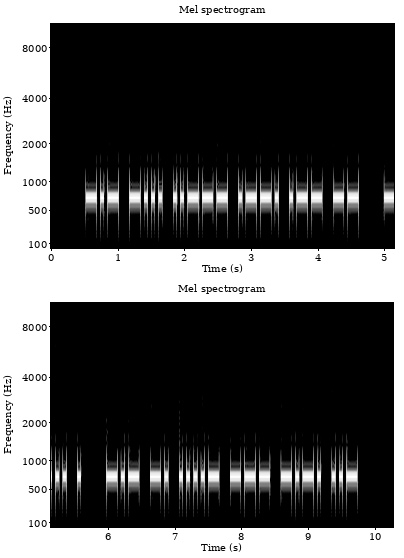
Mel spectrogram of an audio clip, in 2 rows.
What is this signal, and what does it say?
Morse code, heard as a keyed tone, about 22 wpm, 700 Hz. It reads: KB2PWM DE KN4OCU
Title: USA Callsign DE Callsign - 6 Characters - 22wpm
